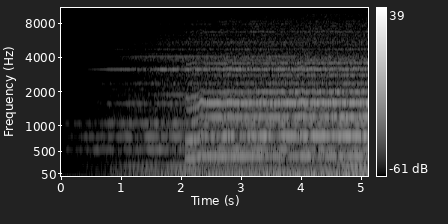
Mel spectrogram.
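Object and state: Nothing is struck.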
